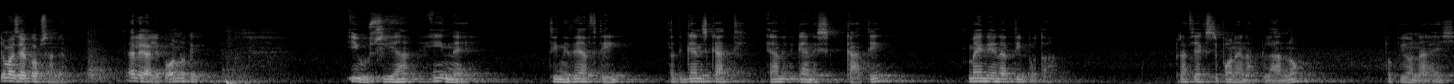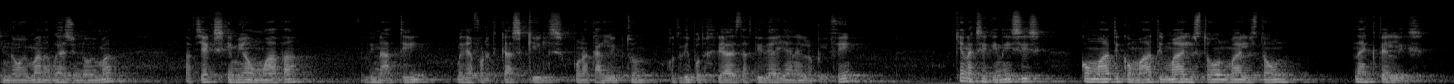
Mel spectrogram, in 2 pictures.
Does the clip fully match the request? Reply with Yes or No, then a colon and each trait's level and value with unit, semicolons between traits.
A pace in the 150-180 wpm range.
No: average, 135 wpm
